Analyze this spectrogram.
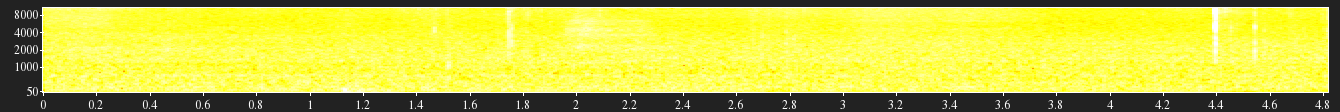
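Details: Only a steady low rumble of background noise with a few faint clicks and rustles; no animal voice is heard.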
